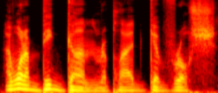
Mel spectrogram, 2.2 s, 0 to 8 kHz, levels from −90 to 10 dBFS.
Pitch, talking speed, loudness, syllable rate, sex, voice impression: 100 Hz, 195 wpm, -19 LUFS, 4.8 syllables/s, male, masculine, adult-like, tensed, powerful, clear, cool, friendly, wild, lively, slightly strict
